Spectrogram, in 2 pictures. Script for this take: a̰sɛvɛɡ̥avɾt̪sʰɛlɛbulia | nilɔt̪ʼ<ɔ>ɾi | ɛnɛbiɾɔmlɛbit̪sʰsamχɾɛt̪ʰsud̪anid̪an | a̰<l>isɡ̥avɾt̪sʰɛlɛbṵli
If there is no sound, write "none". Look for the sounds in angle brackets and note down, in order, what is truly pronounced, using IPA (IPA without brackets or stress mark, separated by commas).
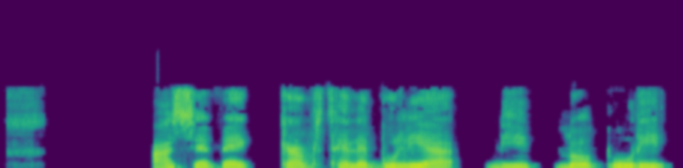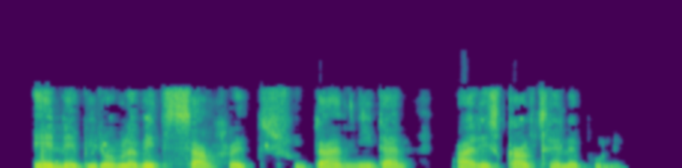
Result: u, ɾ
